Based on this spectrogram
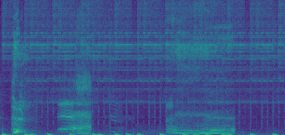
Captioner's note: grunting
